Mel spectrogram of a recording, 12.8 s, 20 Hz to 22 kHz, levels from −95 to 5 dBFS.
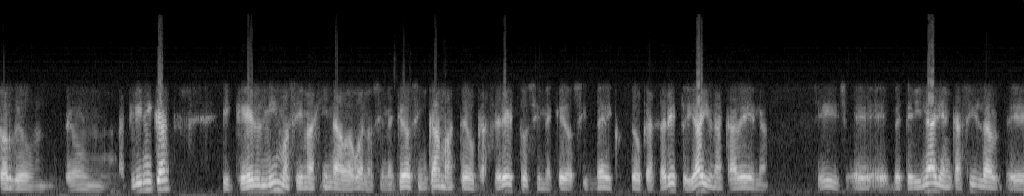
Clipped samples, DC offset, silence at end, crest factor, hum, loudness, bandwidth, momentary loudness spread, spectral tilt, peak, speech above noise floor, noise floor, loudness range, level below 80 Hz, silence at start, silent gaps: under 0.1%; under 0.1%; 0 s; 16 dB; none; -22 LUFS; 8.4 kHz; 14 LU; -7 dB/octave; -6 dBFS; 40 dB; -62 dBFS; 2 LU; -66 dBFS; 0 s; none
